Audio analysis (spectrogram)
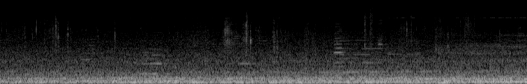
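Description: A steady, low engine rumble fills the inside of a car, constant and fairly loud, with faint muffled traffic sounds and occasional light clicks drifting over the drone.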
